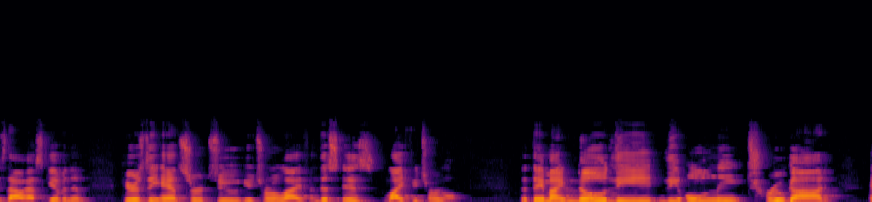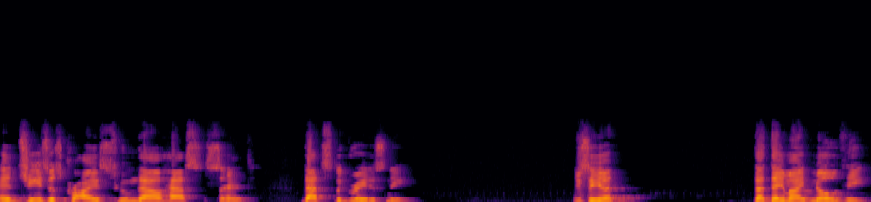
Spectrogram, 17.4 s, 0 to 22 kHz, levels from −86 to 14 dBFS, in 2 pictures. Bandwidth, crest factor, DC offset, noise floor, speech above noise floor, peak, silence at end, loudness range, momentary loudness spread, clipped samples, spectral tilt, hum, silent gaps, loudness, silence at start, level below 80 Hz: 8.4 kHz; 20 dB; under 0.1%; -78 dBFS; 60 dB; 0 dBFS; 0.1 s; 5 LU; 13 LU; under 0.1%; -5 dB/octave; none; none; -18 LUFS; 0 s; -76 dBFS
